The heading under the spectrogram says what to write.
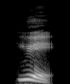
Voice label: "yue4", chinois

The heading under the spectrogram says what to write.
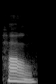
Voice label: "hao4", chinois; Cours de Chinois

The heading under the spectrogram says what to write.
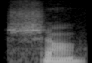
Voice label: "shao5", chinois; Cours de Chinois

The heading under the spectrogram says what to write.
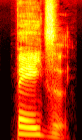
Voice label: "bei1zi5", chinois; Cours de Chinois

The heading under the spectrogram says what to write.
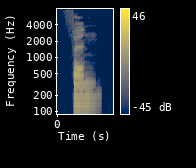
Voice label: "fen1", chinois; Cours-de-Chinois

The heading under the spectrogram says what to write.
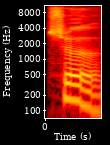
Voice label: "she4", chinois; Cours-de-Chinois

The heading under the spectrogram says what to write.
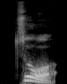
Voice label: "zuo4", chinois

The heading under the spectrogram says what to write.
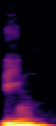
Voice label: "bing4", chinois; Cours-de-Chinois

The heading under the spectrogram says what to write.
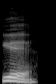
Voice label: "yue4", chinois; Cours-de-Chinois

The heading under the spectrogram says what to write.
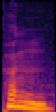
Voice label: "pen4", chinois; Cours-de-Chinois

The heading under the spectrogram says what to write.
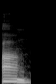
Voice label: "ang4", chinois; Cours de Chinois

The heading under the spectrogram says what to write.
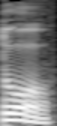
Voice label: "duo4", chinois; Cours de Chinois

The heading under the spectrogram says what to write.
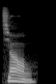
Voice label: "jiao4", chinois; Cours-de-Chinois

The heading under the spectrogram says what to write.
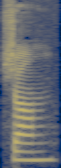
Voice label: "shang1", chinois; Cours-de-Chinois

